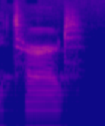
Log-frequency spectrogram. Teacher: excuse my Irishness, you know, not pronouncing the H, the TH.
